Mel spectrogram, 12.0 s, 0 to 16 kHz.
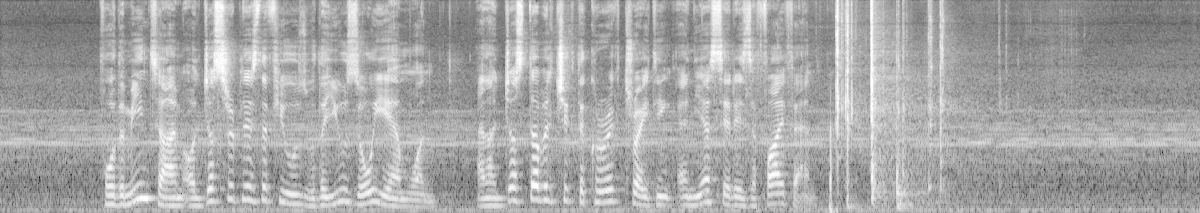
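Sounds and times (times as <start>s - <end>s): faint steady whine: 0.0s - 12.0s
low steady hum: 0.0s - 12.0s
fuse clicking into fuse box: 8.3s - 10.3s.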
